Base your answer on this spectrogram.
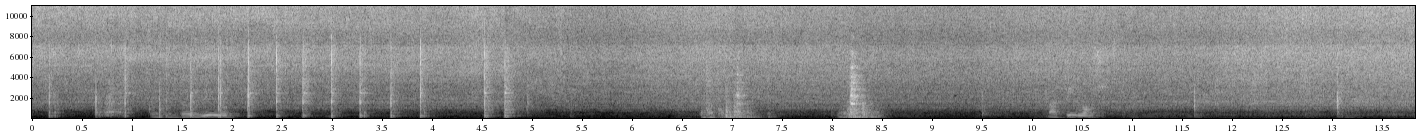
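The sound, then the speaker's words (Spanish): Tomato is stirred into a sizzling pan with onion, under a constant frying hiss. A quick run of sharp utensil taps comes first, then a few longer scraping strokes. “Y vertimos nuestro tomate. Batimos.”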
